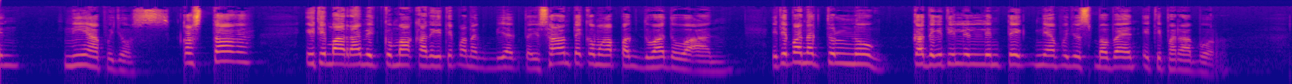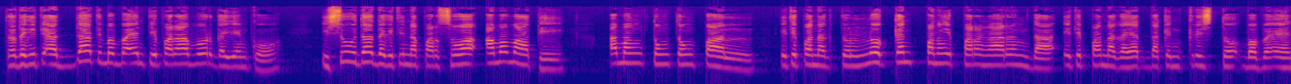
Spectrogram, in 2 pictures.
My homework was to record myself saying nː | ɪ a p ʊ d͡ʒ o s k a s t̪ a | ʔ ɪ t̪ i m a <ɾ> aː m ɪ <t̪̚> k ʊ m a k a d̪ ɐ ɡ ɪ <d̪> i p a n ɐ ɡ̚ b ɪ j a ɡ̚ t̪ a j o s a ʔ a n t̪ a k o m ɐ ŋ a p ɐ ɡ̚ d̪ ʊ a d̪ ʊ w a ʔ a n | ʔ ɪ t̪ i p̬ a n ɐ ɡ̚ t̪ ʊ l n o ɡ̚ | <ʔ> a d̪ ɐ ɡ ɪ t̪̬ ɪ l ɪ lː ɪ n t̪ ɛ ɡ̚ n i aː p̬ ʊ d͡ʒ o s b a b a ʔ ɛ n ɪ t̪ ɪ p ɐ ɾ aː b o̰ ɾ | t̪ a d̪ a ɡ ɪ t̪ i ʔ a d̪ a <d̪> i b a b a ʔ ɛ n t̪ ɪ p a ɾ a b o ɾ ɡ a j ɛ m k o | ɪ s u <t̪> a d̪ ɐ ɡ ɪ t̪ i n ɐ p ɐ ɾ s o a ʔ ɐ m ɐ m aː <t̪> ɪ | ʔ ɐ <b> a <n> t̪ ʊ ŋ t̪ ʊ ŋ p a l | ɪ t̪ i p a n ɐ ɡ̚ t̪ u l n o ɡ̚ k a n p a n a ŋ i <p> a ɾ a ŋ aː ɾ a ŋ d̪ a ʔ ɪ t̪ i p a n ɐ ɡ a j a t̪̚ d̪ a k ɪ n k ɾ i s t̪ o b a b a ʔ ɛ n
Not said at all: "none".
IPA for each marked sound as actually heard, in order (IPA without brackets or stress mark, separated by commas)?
ɾ, d̪̚, t̪, k, t̪, d̪, t̪, m, ŋ, p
